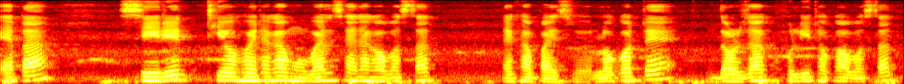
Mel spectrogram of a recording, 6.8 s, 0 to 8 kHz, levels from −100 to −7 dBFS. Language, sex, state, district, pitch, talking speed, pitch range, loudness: Assamese, male, Assam, Hailakandi, 130 Hz, 140 wpm, 115-140 Hz, -18 LUFS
